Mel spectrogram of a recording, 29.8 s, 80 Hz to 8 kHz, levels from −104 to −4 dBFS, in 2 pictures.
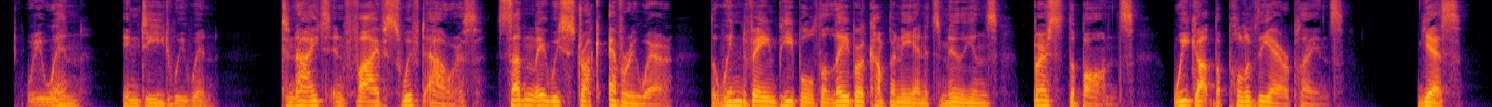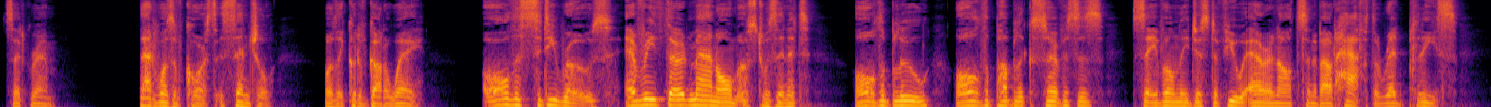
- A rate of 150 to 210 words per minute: Yes, average, 160 wpm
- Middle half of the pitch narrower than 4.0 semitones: No, average, 4.7 semitones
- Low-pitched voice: Yes, low, 115 Hz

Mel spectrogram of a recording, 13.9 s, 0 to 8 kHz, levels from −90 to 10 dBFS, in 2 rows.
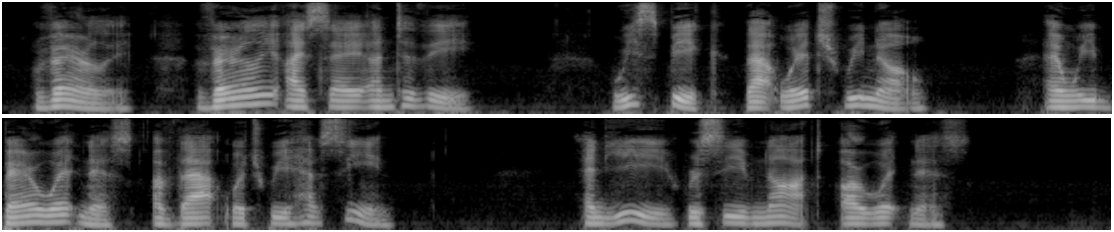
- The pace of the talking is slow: Yes, slow, 130 wpm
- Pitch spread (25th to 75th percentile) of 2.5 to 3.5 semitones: Yes, average, 3.2 semitones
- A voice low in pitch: Yes, low, 120 Hz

